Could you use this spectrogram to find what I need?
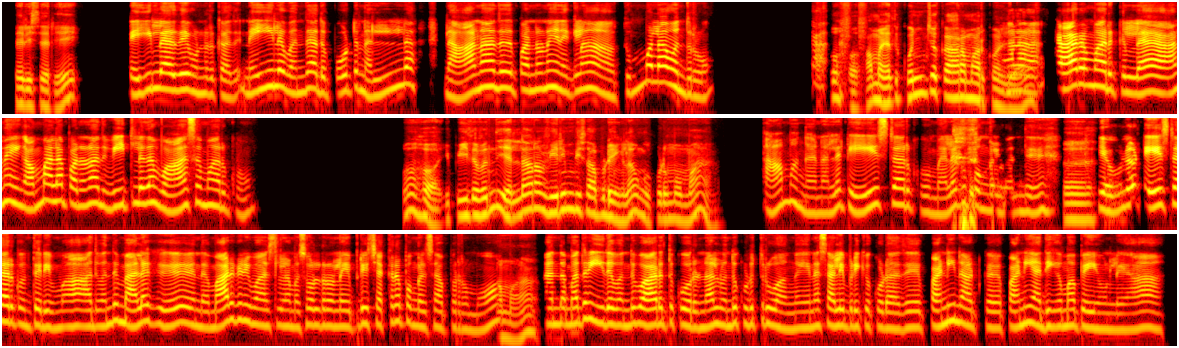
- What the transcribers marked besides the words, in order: other noise; laugh; laughing while speaking: "எவ்ளோ டேஸ்ட்டா இருக்கும் தெரியுமா?"
- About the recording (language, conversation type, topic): Tamil, podcast, அம்மாவின் குறிப்பிட்ட ஒரு சமையல் குறிப்பை பற்றி சொல்ல முடியுமா?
